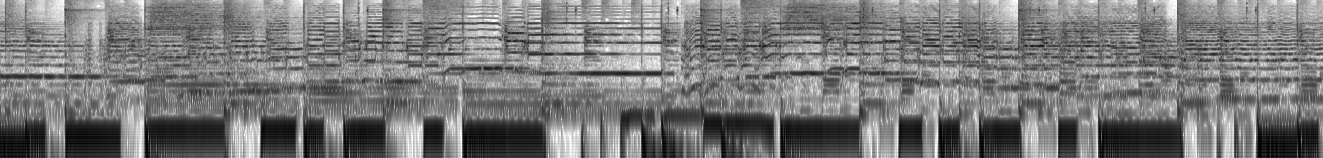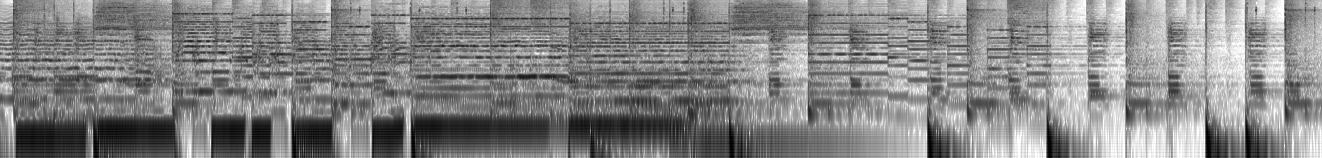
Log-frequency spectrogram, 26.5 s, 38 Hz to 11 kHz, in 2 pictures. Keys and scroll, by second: 4.1 ctrl+a, 22.5 Return.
